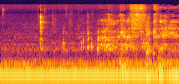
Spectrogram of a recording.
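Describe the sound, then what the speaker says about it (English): Beef broth and a little ginger ale poured into a glass of ice, with soft liquid splashes and drips building toward the end over a steady low hum. "I'm gonna pour it into a glass with ice."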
